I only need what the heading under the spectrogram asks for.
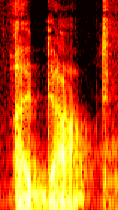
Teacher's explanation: The first syllable is a schwa, closed sound, adopt. And the second syllable is the open sound, ah, like hot and stop.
